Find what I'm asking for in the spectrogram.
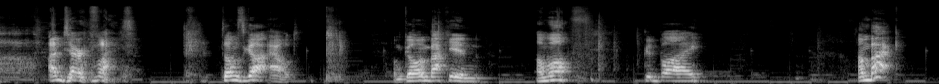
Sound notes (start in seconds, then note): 1.8 laughs; 3.2 blows raspberry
